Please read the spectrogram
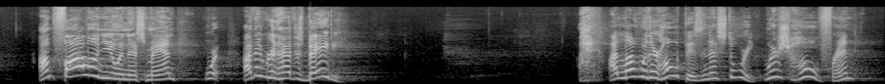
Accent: Pennsylvania, United States; And I'm not from Iowa, by the way. I'm from Pennsylvania.

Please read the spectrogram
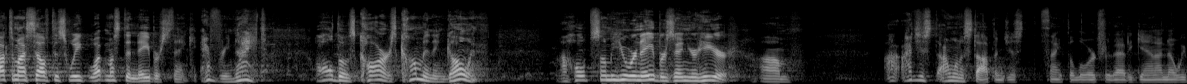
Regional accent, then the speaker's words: Hermitage, Pennsylvania, United States; And I'm from a small town in western Pennsylvania named Hermitage, Pennsylvania.

